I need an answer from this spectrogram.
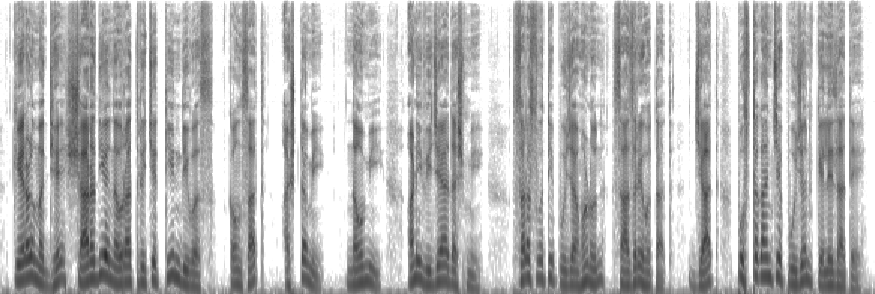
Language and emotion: Marathi, neutral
